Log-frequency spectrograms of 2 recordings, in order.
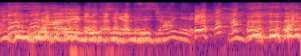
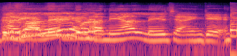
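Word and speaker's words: Dilwale Dulhania Le Jayenge: Dale dulhania le jayenge. That's how you say it. Dale dulhania le jayenge.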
